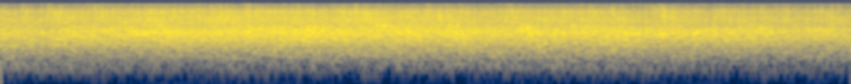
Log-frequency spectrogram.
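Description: audience applause

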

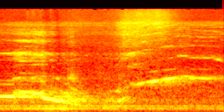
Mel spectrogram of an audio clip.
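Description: bowhead whale vocalization

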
